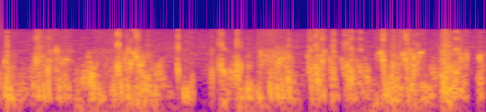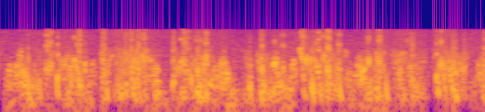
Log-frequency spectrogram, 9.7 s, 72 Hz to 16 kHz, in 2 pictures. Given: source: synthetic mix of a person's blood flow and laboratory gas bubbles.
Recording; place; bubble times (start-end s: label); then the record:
Doppler ultrasound of blood flow; precordium
0.00-0.23 s: bubbles
0.30-0.73 s: bubbles
0.92-1.59 s: bubbles
1.73-1.94 s: bubbles
2.09-2.29 s: bubbles
2.32-2.54 s: bubbles
2.58-2.94 s: bubbles
3.06-3.65 s: bubbles
3.73-4.25 s: bubbles
4.38-4.70 s: bubbles
4.75-4.85 s: bubbles
5.11-5.75 s: bubbles
5.85-6.47 s: bubbles
6.56-7.11 s: bubbles
7.17-7.21 s: bubbles
7.28-7.75 s: bubbles
7.83-8.34 s: bubbles
8.49-9.14 s: bubbles
9.19-9.54 s: bubbles
9.62-9.72 s: bubbles
From the record:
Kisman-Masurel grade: 343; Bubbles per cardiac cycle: rolling drumbeat, 9 or more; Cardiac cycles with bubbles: 100%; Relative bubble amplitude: loud (0.450 to 0.775); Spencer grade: 3 (all of the cardiac periods contain showers or single bubble signals, but not dominating or overriding the cardiac motion signals); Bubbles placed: anywhere in the cardiac cycle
